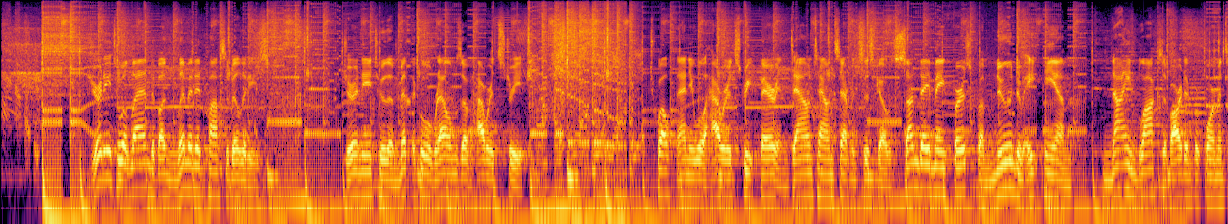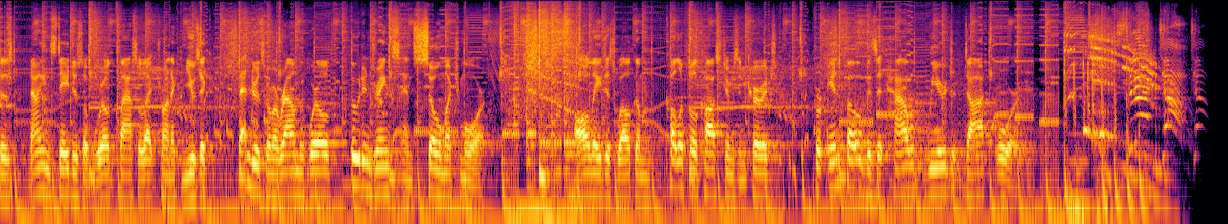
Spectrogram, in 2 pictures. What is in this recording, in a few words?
PSA w Beats; How Weird 2011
